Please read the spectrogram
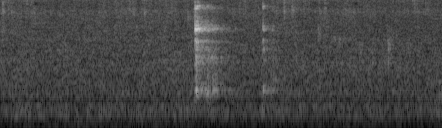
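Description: Green chilli and coriander paste frying in butter and oil in a pan, stirred with a wooden spatula, with a sharp clink about a second in and a smaller one just after.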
